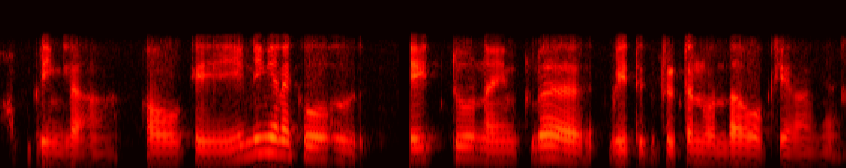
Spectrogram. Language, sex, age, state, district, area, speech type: Tamil, male, 30-45, Tamil Nadu, Erode, rural, conversation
